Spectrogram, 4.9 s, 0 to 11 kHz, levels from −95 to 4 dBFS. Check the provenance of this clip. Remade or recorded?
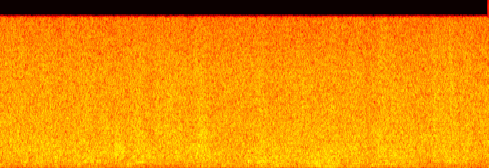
recorded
